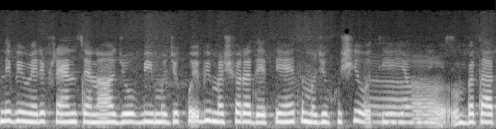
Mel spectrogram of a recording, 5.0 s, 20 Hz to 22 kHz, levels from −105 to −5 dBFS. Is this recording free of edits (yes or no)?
no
